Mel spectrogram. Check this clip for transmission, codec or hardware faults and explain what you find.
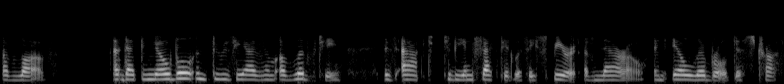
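Two faults are present: AMR narrowband mobile codec coding throughout, and lost AMR speech frames at two points.

AMR narrowband mobile codec, whole clip: the speech is confined to roughly 300 Hz to 3.7 kHz and sounds buzzy and synthetic. The pulse-driven vocal-tract model fits a mid-rate mode around 10 kbps. The buzz, not just dullness, separates it from a plain low-pass.

Lost AMR speech frames, 1.18–1.24 s and 3.08–3.16 s: the decoder repeats its last good settings with falling gain. The first event is a brief 20 ms-scale warble. The second smears and fades over about 60 ms. These are soft fades, not the hard clicks of a simple dropout.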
